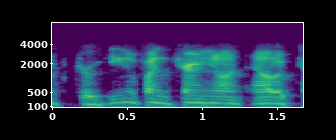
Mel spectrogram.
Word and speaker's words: Carignan: Carignan, and it's pronounced Carignan, spelled C-A-R-I-G-N-A-N.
